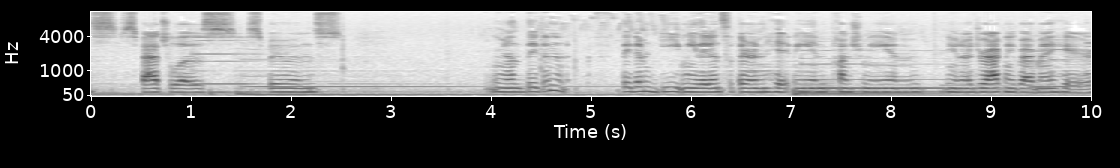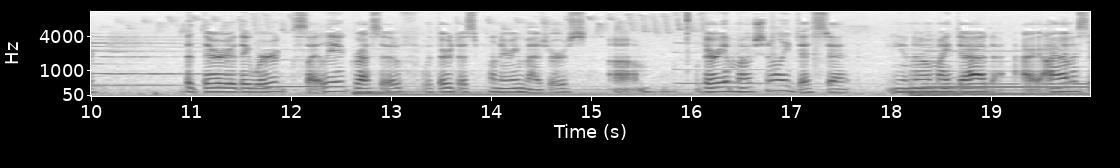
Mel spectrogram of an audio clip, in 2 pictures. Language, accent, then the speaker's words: English; Missouri, United States; born and raised in small town Missouri, very small town area, rural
